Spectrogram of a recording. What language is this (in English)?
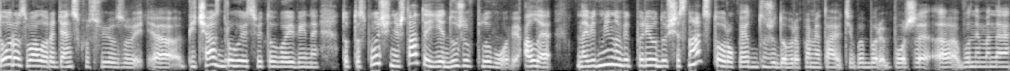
Ukrainian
